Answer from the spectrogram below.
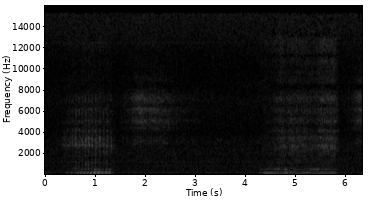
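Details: Snoring: two low, buzzing snores on inhaled breaths, about one every four seconds, with quiet pauses between.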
